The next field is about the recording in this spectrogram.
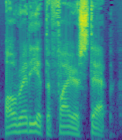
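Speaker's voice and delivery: ordinary delivery, nothing marked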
